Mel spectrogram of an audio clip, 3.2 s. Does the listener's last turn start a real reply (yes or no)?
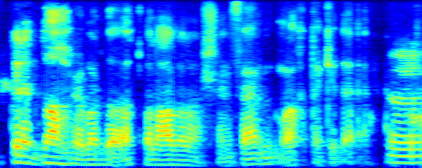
yes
